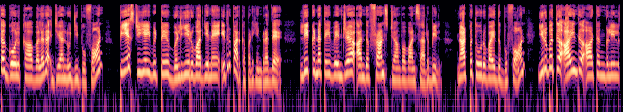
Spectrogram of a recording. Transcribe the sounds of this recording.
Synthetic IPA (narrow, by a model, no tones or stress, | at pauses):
t̪ːɐɡoːlkaːʋɐlɐɾd͡ʒɪjaːnlud͡ʒibʊfaːn | piɛsd͡ʒiɐɪʋɪʈːɯʋɛɭɪjiɾɯʋaːɾjɐneːʔɛðɪɾpaːɾkɐpːɐɽɯɣɪndrɐðɯ | liːkːɪɳɐt̪ːɐɪʋendrɐʔɐnd̪ɐfɪɾaːnsd͡ʒaːmbɐʋaːnsɐɾbɪl | naːʈ̚pɐt̪ːoːɾɯʋɐjɐðɯbʊfaːn | ɪɾɯbɐt̪ːɯʔɐɪnd̪ɯʔaːʈːɐŋɡɐɭɪlk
